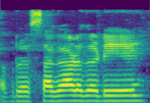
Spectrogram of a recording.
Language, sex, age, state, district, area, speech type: Santali, male, 45-60, Odisha, Mayurbhanj, rural, spontaneous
